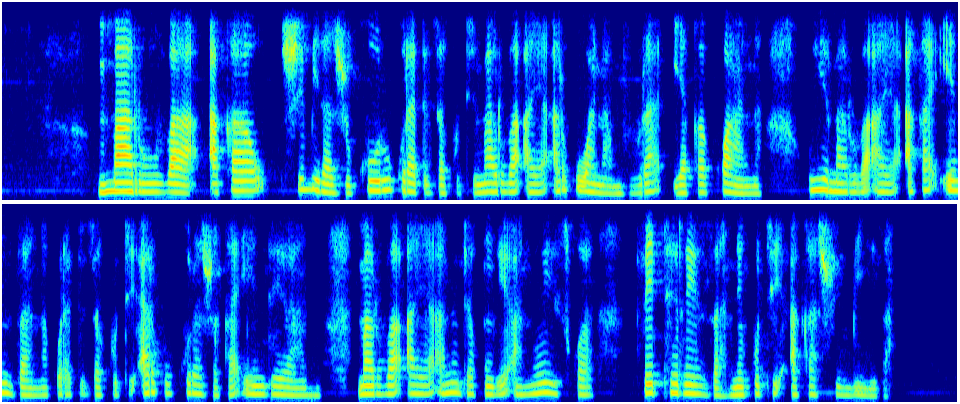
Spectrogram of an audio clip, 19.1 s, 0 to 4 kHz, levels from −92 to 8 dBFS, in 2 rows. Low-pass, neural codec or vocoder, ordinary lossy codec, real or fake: 3.6 kHz; none; Opus, 32 kbps; real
